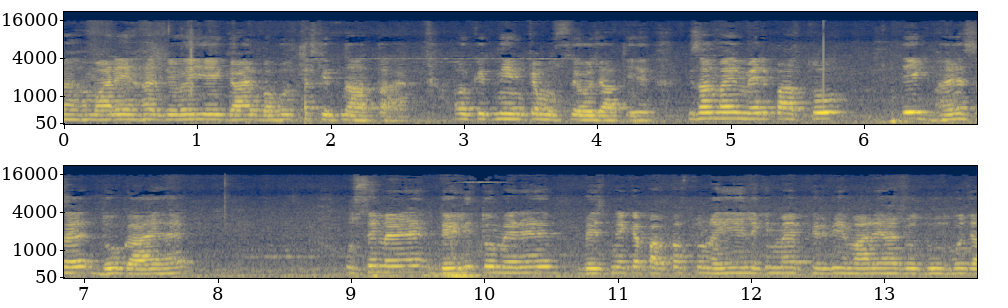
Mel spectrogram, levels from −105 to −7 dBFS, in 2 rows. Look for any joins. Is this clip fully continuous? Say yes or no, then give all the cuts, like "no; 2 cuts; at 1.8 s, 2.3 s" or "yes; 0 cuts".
no; 1 cut; at 1.9 s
